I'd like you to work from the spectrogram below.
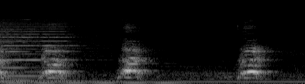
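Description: Three distinct dog barks from Final Fantasy III, evenly spaced and fairly close, over a faint steady background music hum.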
